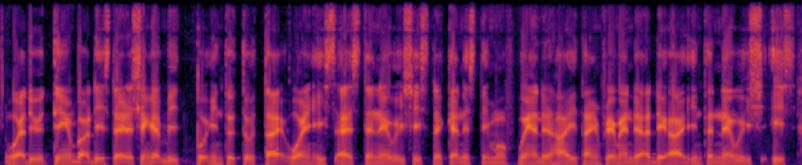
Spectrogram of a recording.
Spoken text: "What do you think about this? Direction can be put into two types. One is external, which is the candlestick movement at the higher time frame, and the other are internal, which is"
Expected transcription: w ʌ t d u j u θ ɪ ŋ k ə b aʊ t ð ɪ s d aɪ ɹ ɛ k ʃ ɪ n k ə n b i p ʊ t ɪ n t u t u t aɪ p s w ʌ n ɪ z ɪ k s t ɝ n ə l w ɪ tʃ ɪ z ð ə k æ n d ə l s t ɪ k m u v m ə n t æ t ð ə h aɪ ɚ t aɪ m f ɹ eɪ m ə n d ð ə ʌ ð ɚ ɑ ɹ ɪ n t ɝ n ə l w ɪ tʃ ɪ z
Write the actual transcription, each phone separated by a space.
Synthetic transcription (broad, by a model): w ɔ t d u j u t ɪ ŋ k ə b aʊ t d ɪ s d aɪ ɹ ɛ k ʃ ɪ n k ə n b i p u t ɪ n t u t u t aɪ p w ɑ n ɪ s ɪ s t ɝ n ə w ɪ tʃ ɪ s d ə k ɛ n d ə s t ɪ m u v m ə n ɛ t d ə h aɪ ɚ t aɪ m f ɹ eɪ m ə n d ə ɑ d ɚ ɑ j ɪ n t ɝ n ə w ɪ tʃ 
